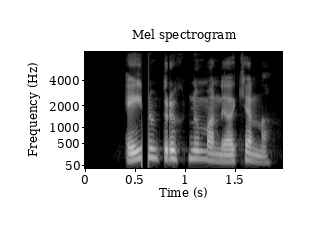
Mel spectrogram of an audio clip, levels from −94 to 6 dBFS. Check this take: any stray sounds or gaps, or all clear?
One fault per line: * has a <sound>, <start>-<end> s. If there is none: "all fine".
* has a dropout, 0.6-0.6 s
